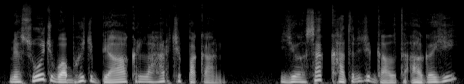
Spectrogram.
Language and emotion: Kashmiri, surprised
